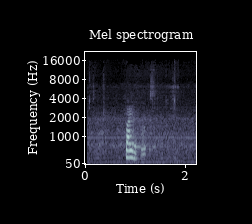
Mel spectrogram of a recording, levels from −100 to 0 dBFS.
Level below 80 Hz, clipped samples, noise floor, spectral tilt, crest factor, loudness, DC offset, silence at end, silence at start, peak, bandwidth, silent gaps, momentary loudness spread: -76 dBFS; under 0.1%; -55 dBFS; -5 dB/octave; 22 dB; -31 LUFS; under 0.1%; 0.8 s; 0.35 s; -14 dBFS; 16 kHz; none; 26 LU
